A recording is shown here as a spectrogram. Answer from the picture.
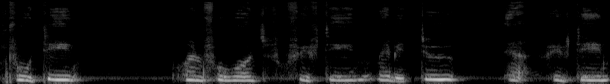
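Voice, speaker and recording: Very slowly, a woman talks in a dark, mellow, somewhat breathy voice at medium pitch. Her intonation stays fairly even. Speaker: electronics hobbyist / maker. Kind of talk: tutorial. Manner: halting.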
